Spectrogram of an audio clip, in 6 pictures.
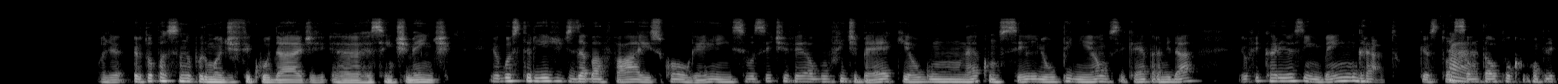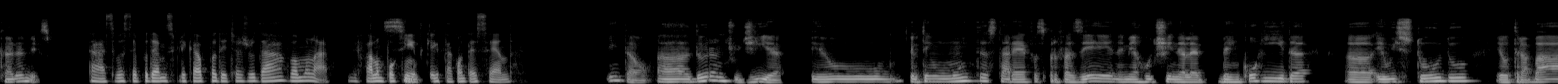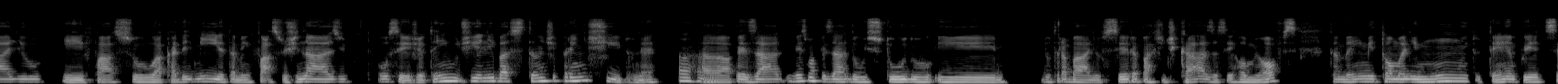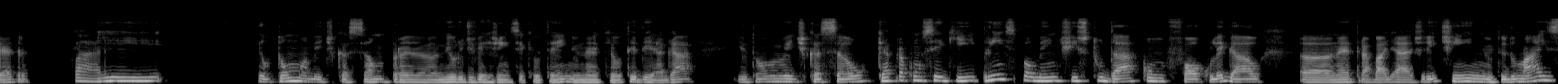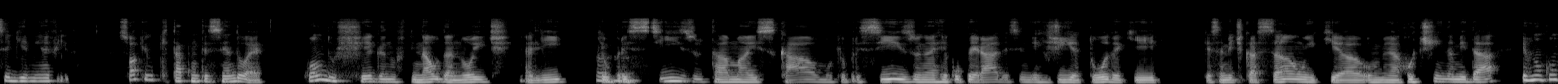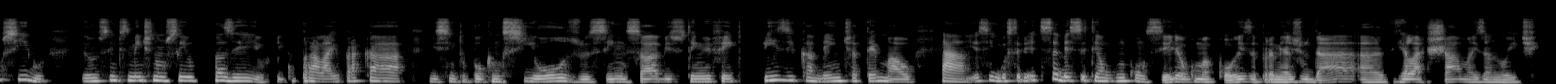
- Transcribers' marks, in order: none
- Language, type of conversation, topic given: Portuguese, advice, Como posso recuperar a calma depois de ficar muito ansioso?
